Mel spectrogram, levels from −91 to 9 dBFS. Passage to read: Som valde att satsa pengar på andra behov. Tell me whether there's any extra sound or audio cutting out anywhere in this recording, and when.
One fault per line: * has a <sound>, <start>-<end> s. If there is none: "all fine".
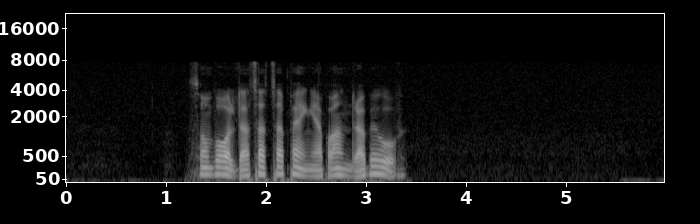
all fine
